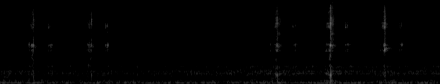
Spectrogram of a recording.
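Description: Sewing scissors snipping thread off the end of fabric, several crisp separate snips spaced through the moment, close and clear with no talking.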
